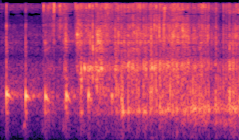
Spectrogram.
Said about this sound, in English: Pouring the wine. Pouring wine.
